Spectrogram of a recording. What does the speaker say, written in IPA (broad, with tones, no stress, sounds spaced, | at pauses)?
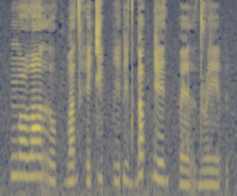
ŋ oː˧ ðˤ aː˧ r oː˨ k b a˨˦ d h e˨ t͡ɕ i˦ pː i˨˦ ɗ i˨ d ɠ a˦ p ɠ eː˧ d pː ɛː˨ r d ɹ eː˨ p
